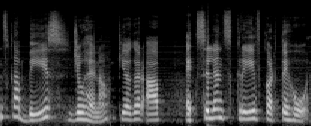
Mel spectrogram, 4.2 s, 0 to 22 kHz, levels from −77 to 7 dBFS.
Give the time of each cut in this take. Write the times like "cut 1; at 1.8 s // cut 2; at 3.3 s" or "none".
cut 1; at 1.4 s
